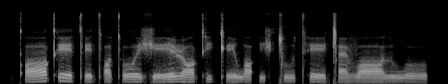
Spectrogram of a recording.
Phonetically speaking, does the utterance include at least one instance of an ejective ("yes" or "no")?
yes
